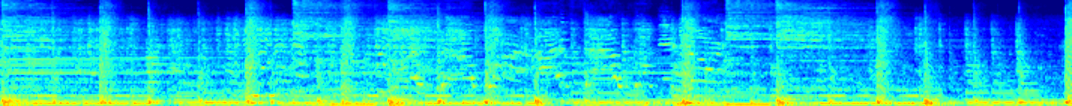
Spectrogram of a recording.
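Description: Live band playing a song on drum kit, electric guitar and keyboard, loud, with repeated drum and cymbal hits over sustained low notes.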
